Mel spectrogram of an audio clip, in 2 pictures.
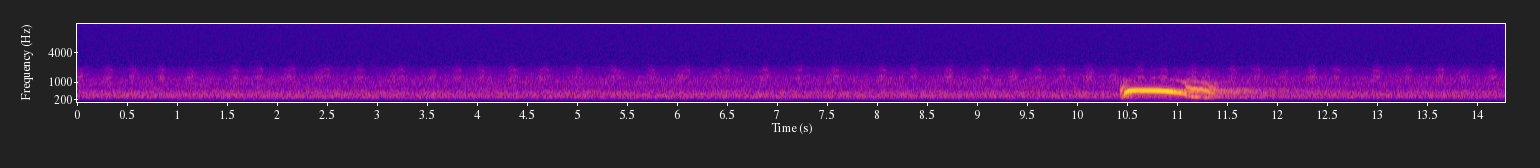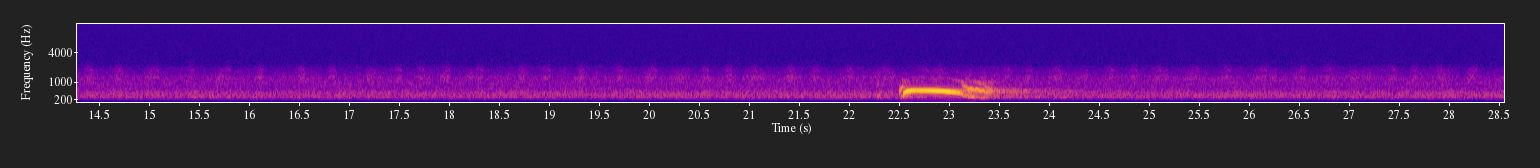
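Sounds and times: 
barred owl hooting: 7.6 - 28.5.

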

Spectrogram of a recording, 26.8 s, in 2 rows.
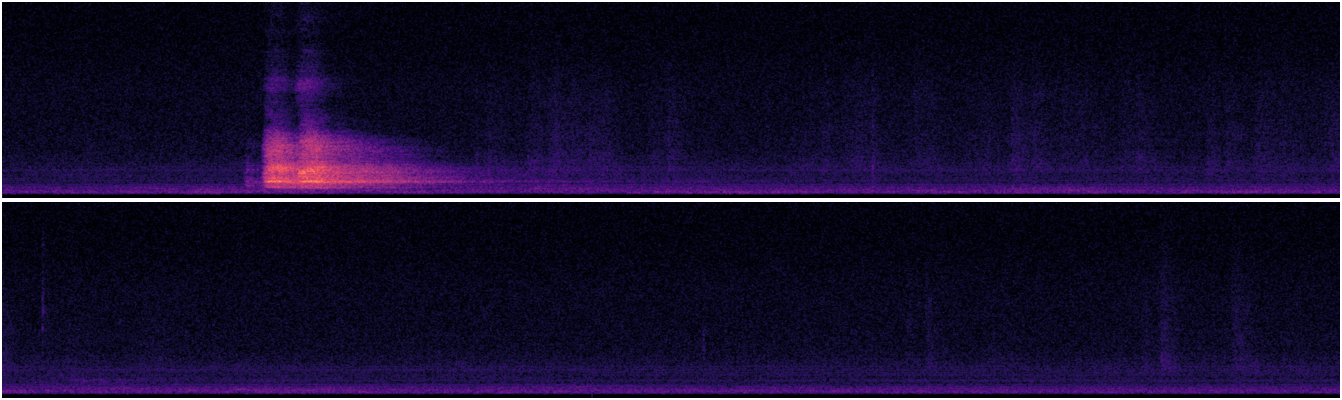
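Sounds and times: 
North American red fox: 2.4 - 5.4.

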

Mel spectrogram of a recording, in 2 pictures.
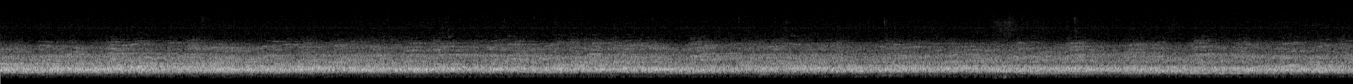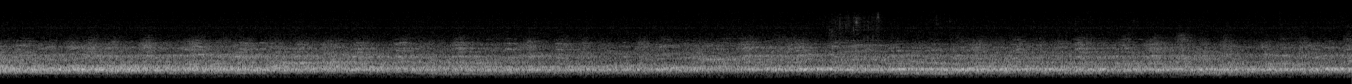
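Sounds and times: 
coyote howling and yipping: 0.0 - 27.0.

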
